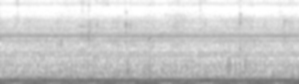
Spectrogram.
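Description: Faint close-up mouth sounds of someone chewing food, a few small clicks and smacks, over a steady low electrical hum.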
